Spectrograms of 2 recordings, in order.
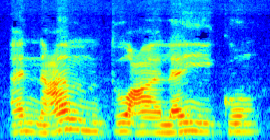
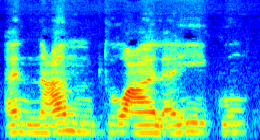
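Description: The two takes are said the same way.

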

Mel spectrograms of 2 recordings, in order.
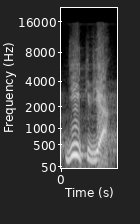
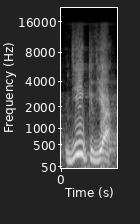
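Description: No difference in how they are said.

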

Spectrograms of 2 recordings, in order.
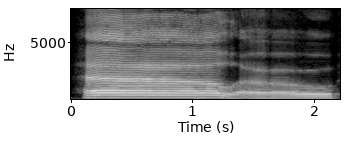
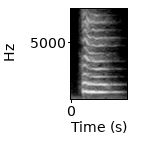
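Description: First: It is said slowly. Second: It is said fast.

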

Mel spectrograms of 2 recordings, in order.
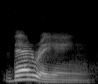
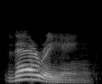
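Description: Both takes have the same delivery.

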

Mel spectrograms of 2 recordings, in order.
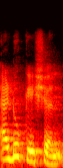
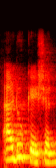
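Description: The two takes are said the same way.

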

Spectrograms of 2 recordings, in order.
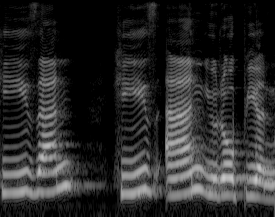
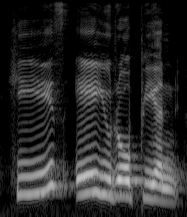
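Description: First: The article before European is said as 'an'. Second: The article before European is said as 'a'. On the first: The speaker calls it wrong. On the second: The speaker calls it right.

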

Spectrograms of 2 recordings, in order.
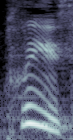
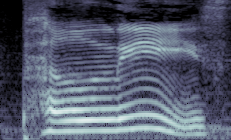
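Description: First: It sounds light and polite. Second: It sounds strained and exasperated. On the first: It is an invitation. "Он сказал бы... Это было бы приглашение" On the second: He is asking her to calm down. "Но он говорит please. То есть он просит ее уже успокоиться"

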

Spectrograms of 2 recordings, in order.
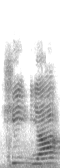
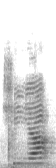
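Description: First: Two separate syllables are said one after another. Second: The same.

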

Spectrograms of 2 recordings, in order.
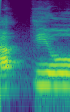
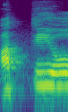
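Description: Both takes have the same delivery.

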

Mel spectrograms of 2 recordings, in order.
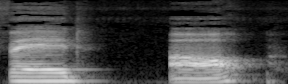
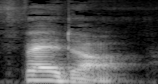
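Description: First: The two words are said separately. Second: The two words are joined into one. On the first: "Two separate words" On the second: "squash them together and make them one word"

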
